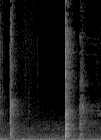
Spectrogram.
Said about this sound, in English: Slow clap. Okay. I want to hear the slow clap.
